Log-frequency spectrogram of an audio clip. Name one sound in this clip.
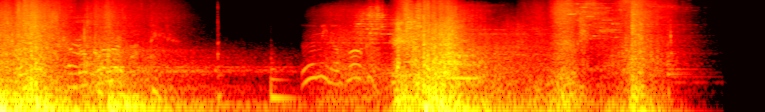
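Heavy impacts thud as attacks land.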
